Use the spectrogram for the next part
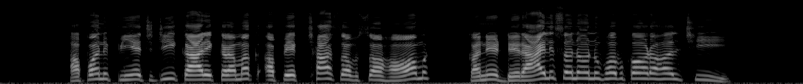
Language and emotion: Maithili, fearful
